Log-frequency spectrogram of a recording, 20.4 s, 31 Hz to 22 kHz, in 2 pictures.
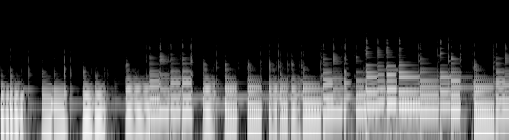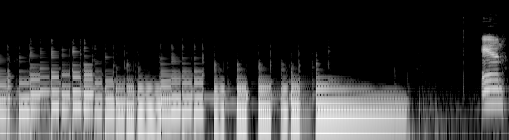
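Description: Squier Vintage Modified 70s Jazz Bass with flatwound strings and Duncan Design pickups, played through an amp on the bridge pickup alone with the tone all the way up: a riff of plucked bass notes, ending on one long held note a few seconds before the end.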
